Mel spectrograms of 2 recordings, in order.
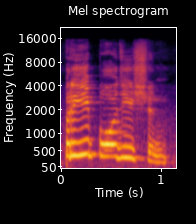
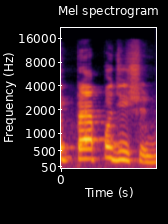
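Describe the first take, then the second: First: "प्रीपोजिशन" with a long EE, pree-position; students' mispronunciation. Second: "प्रीपोजिशन" with short E, prep-uh-zishan; correct pronunciation. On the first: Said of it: "विद्यार्थी बोलते हैं". ("प्रीपोजिशन" में लंबी ई, प्री) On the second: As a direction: open "प्रीपोजिशन" with prep, not pree. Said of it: "सही तरीके से pronounce". ("प्रीपोजिशन" को प्रेपोजिशन, छोटे ए से) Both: Shown as a demonstration.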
